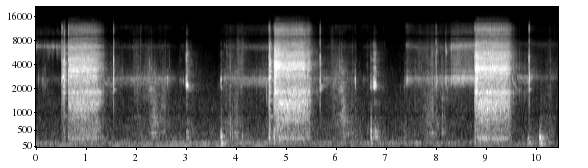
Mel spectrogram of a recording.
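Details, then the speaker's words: Polaris RZR 900 fuel injector bench-tested off the engine under pressure with battery pulses while the fault is being traced. Three crisp, roughly one-second hissing spray bursts, each opened by a sharp click; the injectors seem to spray fine and are likely not the problem. "Seems like it's spraying all right. So I think the ejectors are okay."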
